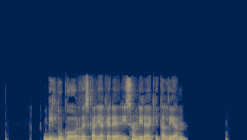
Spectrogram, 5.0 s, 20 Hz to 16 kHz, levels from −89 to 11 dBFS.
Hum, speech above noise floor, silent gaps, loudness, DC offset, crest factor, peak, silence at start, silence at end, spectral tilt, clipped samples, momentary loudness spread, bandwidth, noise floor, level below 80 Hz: none; 46 dB; 0.19-0.25 s, 3.83-4.50 s; -21 LUFS; under 0.1%; 18 dB; -4 dBFS; 0.1 s; 0.4 s; -5 dB/octave; under 0.1%; 19 LU; 7.8 kHz; -66 dBFS; -50 dBFS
